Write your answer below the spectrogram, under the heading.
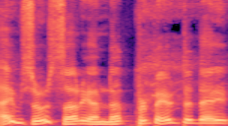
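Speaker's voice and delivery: put-on Middle Eastern accent, pitched very high. Retelling a cab ride, quoting the cabbie in a Middle Eastern accent. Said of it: "I'll do this in my best Middle Eastern accent".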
